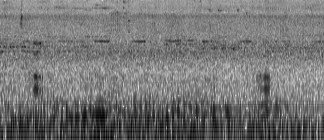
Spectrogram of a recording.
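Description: City street traffic: a steady low rumble of passing vehicles, with an engine hum rising and falling in the middle seconds.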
